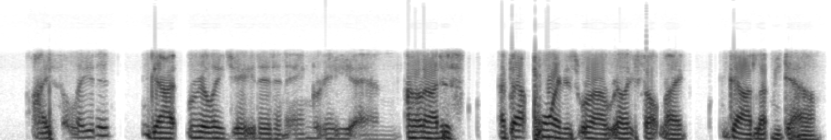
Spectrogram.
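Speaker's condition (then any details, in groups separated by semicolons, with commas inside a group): Voice disorder; progressive voice disorder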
